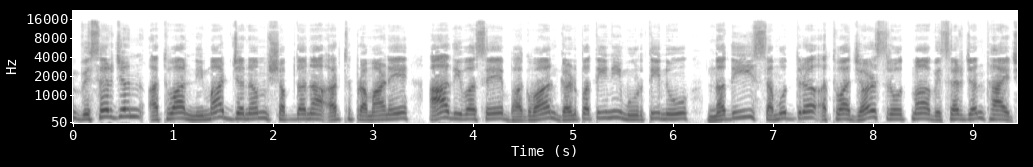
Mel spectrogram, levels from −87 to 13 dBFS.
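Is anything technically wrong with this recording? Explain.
Yes, there are two faults. Throughout the speech, the treble sounds bright but synthetic, with s sounds turning gritty and lispy and nothing above 14.9 kHz. This is likely HE-AAC compression, which fits a bitrate around 24 kbps. Spectral band replication copies lower bands upward under a coarse envelope, so the treble harmonics don't align with the real ones.

From 5.18 to 5.23 s, a brief hiss runs ahead of an attack, which then sounds soft and smeared. This is pre-echo. The codec spread quantisation noise across its block, and that noise filled about 46 ms of the quiet moment before the onset.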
